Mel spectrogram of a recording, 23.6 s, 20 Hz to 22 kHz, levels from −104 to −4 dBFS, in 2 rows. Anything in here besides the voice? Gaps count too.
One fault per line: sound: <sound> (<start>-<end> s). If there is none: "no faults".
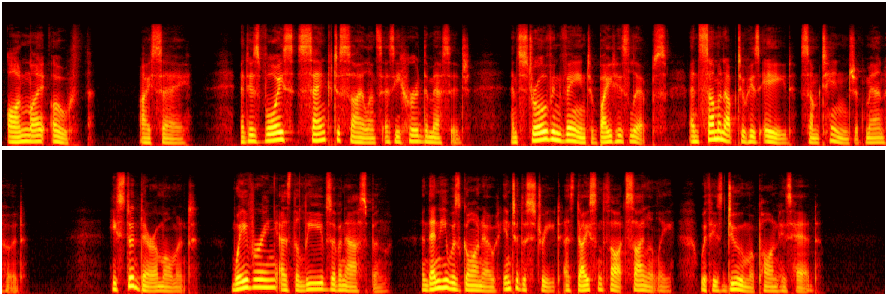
no faults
